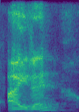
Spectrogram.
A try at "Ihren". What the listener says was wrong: ERN. It is not I. It is not I. It is E sound. ERN.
